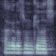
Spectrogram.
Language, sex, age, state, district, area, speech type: Kashmiri, male, 30-45, Jammu and Kashmir, Bandipora, rural, spontaneous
